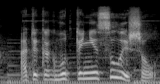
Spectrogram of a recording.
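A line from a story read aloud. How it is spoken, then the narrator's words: Snorting. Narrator (Russian): фыркнула желтая медведица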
